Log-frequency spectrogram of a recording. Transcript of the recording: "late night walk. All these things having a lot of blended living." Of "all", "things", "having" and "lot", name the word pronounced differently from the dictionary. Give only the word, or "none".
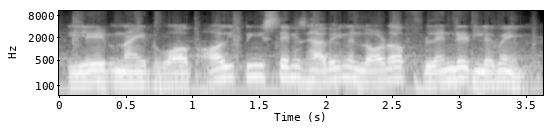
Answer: things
